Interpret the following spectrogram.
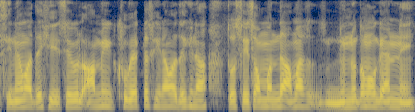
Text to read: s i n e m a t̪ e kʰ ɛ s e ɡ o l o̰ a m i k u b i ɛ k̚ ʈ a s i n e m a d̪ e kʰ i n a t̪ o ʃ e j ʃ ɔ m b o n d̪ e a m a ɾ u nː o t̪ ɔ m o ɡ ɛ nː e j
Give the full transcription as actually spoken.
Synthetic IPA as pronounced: s i n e m a d̪ e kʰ i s e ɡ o l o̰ a m i kʰ u b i ɛ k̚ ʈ a s i n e m a d̪ e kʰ i n a t̪ o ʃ e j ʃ ɔ m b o n d̪ e a m a ɾ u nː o t̪ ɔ m o ɡ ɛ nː e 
